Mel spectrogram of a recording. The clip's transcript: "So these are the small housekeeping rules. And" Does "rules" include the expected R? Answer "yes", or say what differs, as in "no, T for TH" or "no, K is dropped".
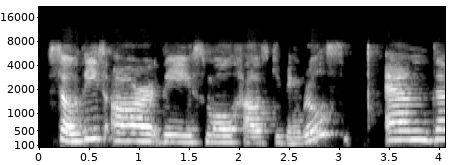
yes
